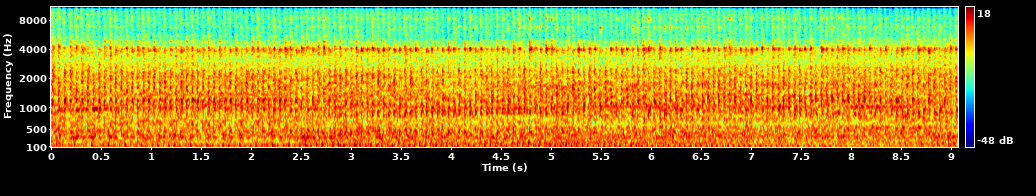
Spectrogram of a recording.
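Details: 1991 Freightliner FLD120 with Series 60 Detroit diesel, revived with just fresh batteries: heavy diesel clatter with a hard, uneven knock about four times a second; short rough run due to a bad injector.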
